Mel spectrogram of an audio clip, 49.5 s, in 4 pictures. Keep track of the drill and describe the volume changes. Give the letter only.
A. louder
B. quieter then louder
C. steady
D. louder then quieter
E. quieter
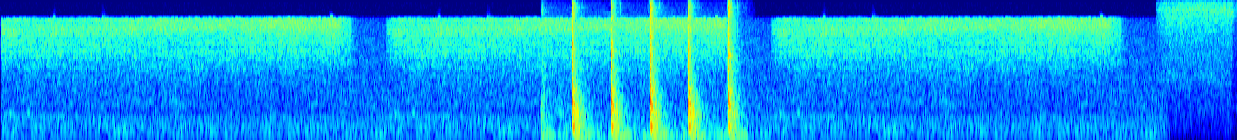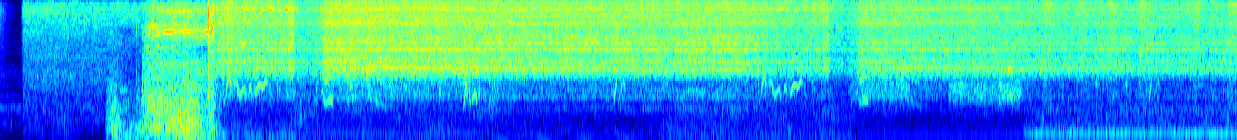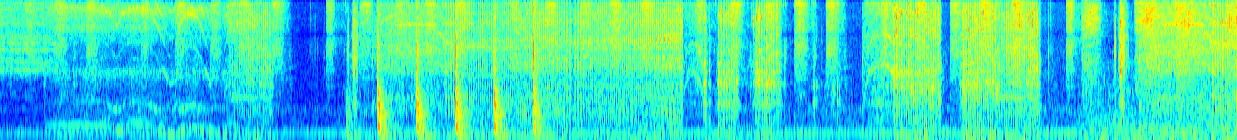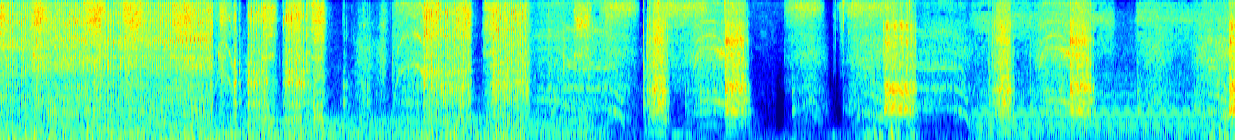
B.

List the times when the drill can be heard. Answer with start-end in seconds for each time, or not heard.
13.4-49.4.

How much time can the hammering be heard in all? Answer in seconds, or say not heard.
4 s.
